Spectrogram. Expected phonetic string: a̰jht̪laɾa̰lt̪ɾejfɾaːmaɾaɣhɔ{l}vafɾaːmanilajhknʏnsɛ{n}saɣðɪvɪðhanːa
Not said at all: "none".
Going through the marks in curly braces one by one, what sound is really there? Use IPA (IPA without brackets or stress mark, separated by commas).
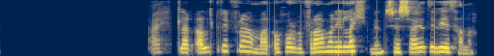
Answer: ɾ, m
